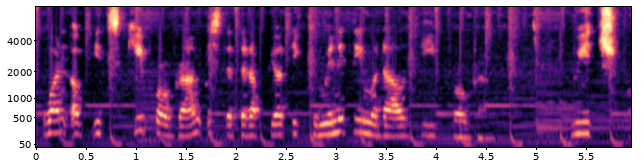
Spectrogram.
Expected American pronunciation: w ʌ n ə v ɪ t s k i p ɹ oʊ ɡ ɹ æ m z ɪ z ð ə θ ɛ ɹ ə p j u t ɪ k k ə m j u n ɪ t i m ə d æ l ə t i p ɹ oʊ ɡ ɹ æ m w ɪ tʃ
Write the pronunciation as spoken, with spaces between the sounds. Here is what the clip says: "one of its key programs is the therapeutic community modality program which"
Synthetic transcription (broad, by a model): w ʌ n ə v ɪ t s k i p ɹ oʊ ɡ ɹ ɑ m ɪ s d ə t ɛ ɹ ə p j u t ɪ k k ə m j u n ɪ t i m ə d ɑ l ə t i p ɹ oʊ ɡ ɹ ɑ m w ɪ tʃ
